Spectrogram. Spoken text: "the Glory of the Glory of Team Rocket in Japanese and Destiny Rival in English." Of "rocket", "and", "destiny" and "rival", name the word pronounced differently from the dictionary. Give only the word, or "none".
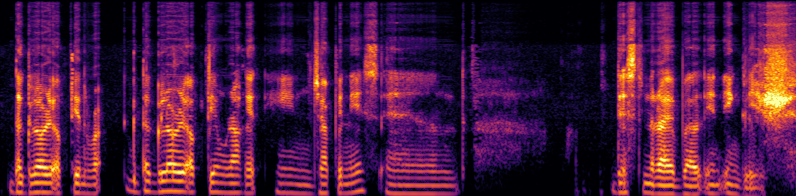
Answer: rival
